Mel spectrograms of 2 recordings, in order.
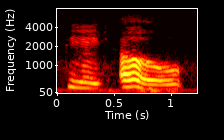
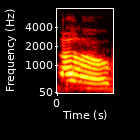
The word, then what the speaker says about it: pho: it's like people that mispronounce pho because it's spelled PHO. So everybody thinks it's Right. pho, but it's pho.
